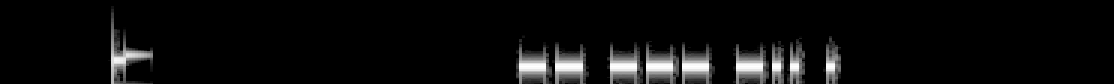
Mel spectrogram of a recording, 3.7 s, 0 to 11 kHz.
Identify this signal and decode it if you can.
Morse code, heard as a keyed tone, about 39 wpm, 700 Hz. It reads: MODE
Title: Top 1751-2000 Words 40wpm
